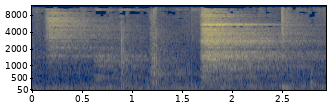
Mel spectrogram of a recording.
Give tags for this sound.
cellar; iron; tube; interior; field-recording

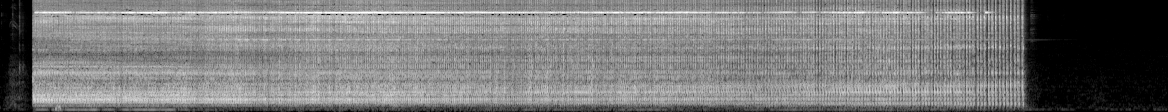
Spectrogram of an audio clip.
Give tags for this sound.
awful; early-morning

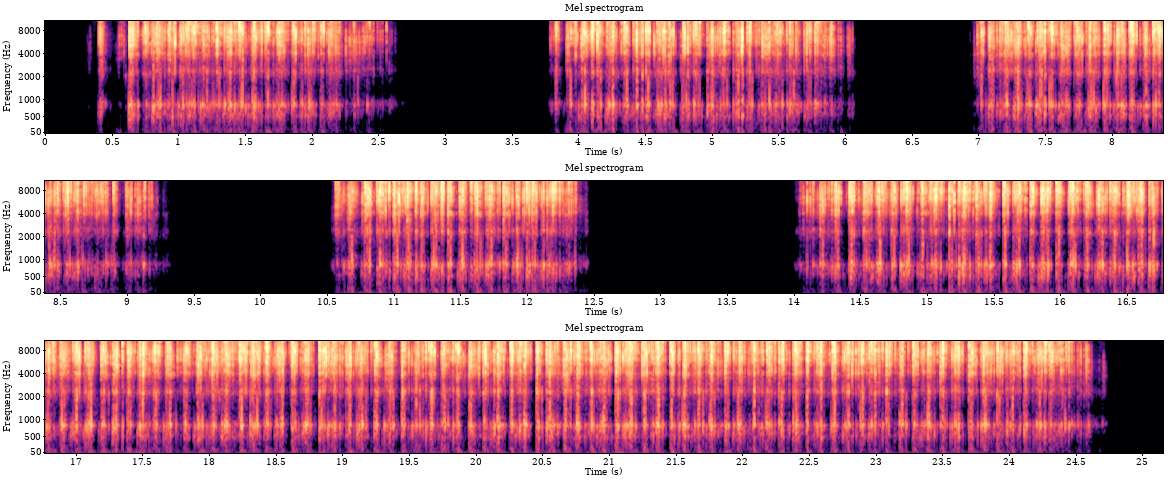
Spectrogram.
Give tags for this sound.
dice; die; foley; game; yatzy

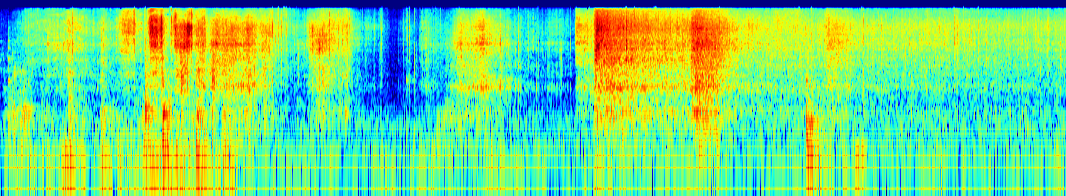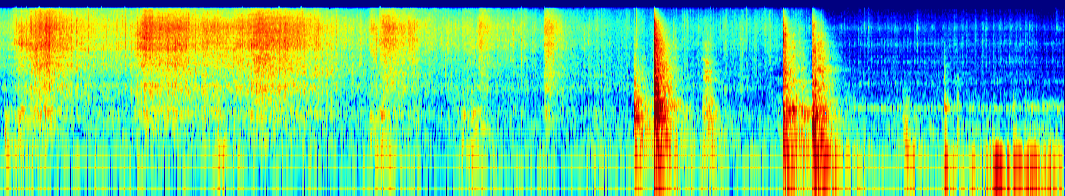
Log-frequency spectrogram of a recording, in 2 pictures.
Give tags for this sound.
sizzle; environmental-sounds-research; cook; kitchen; pan; frying

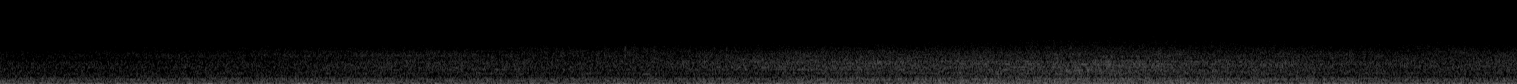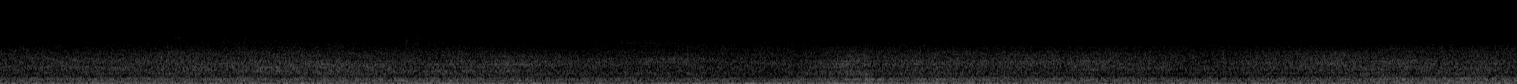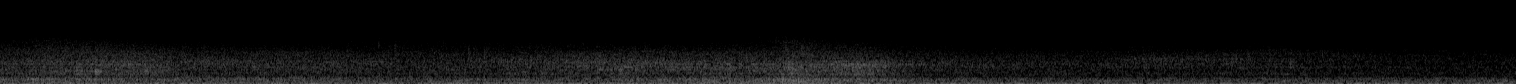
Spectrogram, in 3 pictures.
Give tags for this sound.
city; insects; urban; traffic; cars; street; field-recording; noise; crickets; night; ambience

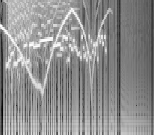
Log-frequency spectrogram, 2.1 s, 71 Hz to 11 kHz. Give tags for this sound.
8-bit; 8bit; chip; chipsound; chiptune; powerup; retro; video-game

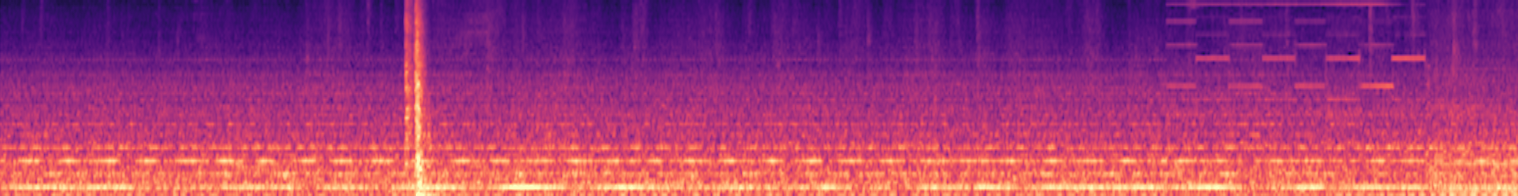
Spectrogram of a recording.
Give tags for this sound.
air-conditioner; ambience; closing-door; door-closing; electric-machine; engine; hum; industrial; lab; laboratory; machine; mechanical; mid-frequency; motor; motor-noise; noise; refridgerator; ventilation

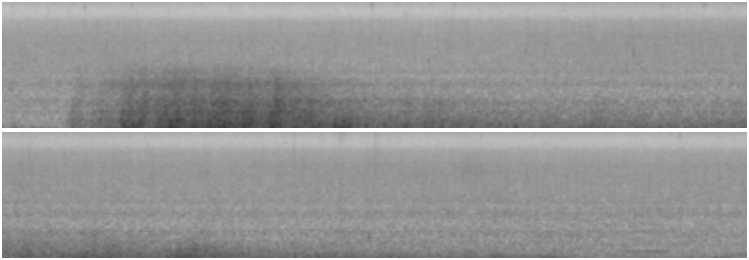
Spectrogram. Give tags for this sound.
AMBIENCE; NATURE; RAIN; STORM; THUNDER; WIND

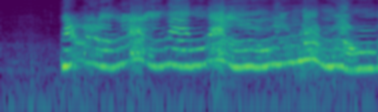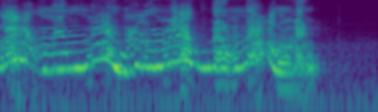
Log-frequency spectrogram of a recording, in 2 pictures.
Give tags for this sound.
mad; mouse; unhappy; walla

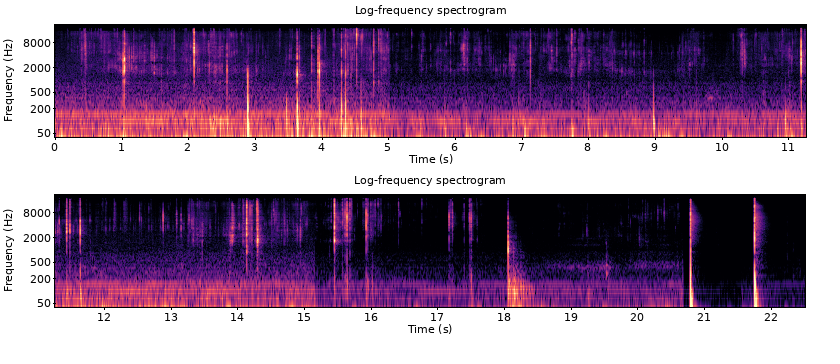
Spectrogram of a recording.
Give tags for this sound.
flesh; gore; violence; smash; punch; break; bone; horror; crunch; poultry; bones; corpse; breaking; chicken; fracture; crack; meat; cadaver

